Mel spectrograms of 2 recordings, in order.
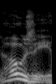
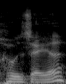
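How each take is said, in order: First: The name is said the family's own way. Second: The name is said the standard biblical way. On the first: This is how the family says the name. "but we all pronounce it Hosey" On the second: This is how the name is usually said. "like the biblical Hosea"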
